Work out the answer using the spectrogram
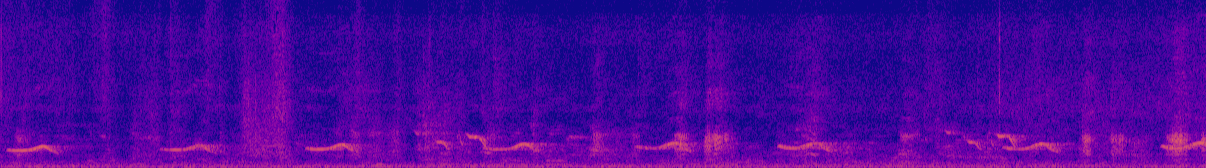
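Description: A bird repeating a short call that rises and dips, about once a second, with shorter, sharper chirps in between.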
